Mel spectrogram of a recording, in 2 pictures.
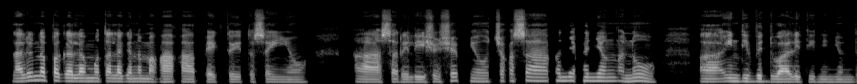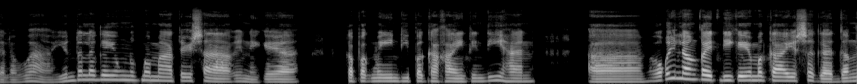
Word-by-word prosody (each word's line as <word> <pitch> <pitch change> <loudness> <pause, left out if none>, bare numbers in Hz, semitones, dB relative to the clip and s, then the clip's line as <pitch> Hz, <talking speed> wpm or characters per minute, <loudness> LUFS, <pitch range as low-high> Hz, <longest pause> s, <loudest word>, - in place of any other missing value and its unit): lalo 145 +6 +2
na 195 - +2
pag 165 -4 +2
alam 150 0 +1
mo 145 - -2
talaga 140 -2 0
na - - -5
makakaapekto 125 -2 -2
ito 115 - -8
sa 120 - +6
inyo 115 -1 -8 0.5
ah 115 -1 +1
sa 130 - +6
relationship 120 +7 -1
niyo 140 -1 -6
tsaka 165 +2 -2
sa 180 -2 +7 0.2
kanya-kanyang 170 -1 -4
ano, 145 -4 -5 0.4
ah 130 0 0
individuality 130 -4 -1
ninyong 115 -1 -11
dalawa. 110 +2 -9
Yun 155 - -8
talaga 215 0 -1
yung 205 -1 -3
nagma-matter 180 -4 -2
sa 135 -5 +3
akin 135 -2 -9
eh, - - -19
kaya 120 0 0 0.6
kapag 155 -1 -1
may 150 0 0
hindi 150 0 -6
pagkakaintindihan, 145 +1 -1 0.6
ah, 125 0 +1
okey 185 - 0
lang 245 -2 +7
kahit 205 -3 +7
hindi 195 0 +3
kayo 195 0 +6
magkaayos 175 -3 +4
agad, 130 -5 +1
ang 150 +3 0
145 Hz, 155 wpm, -23 LUFS, 125-170 Hz, 0.6 s, sa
